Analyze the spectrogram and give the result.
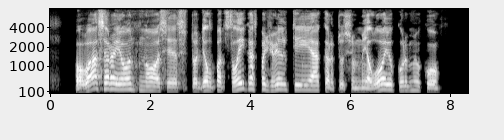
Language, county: Lithuanian, Šiauliai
